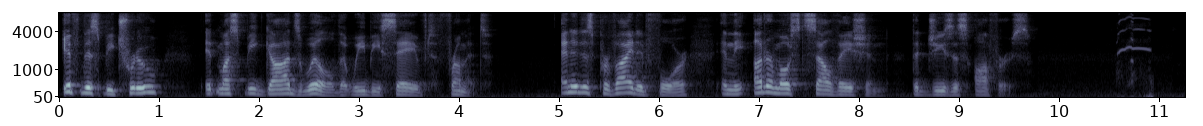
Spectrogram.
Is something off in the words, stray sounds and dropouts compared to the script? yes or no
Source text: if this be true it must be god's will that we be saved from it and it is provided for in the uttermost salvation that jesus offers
yes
